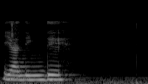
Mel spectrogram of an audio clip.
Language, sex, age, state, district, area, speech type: Manipuri, female, 30-45, Manipur, Imphal West, urban, read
